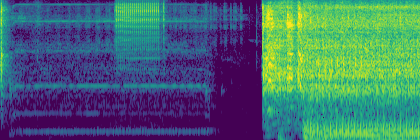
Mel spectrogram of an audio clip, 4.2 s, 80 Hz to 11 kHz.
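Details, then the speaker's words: Honda CRF300 Rally, single-cylinder, after a cam chain, tensioner and follower replacement for an engine noise heard hot at low revs on the overrun, with new oil and coolant: it fires instantly and settles into an even, steady idle. Normal start. "It started on the button, which is great."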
